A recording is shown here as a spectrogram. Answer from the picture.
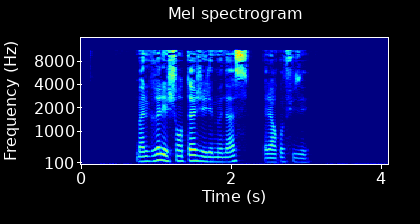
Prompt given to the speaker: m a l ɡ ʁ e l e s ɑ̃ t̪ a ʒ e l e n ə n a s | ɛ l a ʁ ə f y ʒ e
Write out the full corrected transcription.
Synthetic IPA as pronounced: m a l ɡ ʁ e l e ʃ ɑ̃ t̪ a ʒ e l e m ə n a s | ɛ l a ʁ ə f y z e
